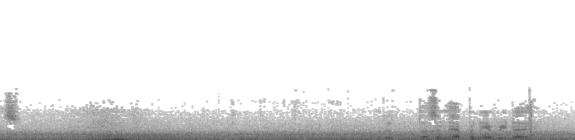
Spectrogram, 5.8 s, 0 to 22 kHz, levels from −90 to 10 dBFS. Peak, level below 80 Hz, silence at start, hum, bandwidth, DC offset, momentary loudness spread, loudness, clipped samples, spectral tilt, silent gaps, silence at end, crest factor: -10 dBFS; -40 dBFS; 0 s; none; 8 kHz; under 0.1%; 6 LU; -28 LUFS; under 0.1%; -6.5 dB/octave; none; 0 s; 16 dB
